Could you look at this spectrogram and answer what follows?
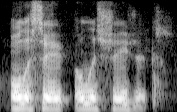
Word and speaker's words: Oleksiejczuk: Oleksiejczuk is the pronunciation.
